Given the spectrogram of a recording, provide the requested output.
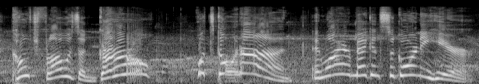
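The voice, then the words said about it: Alarmed, agitated voice. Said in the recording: “said in an alarming voice ... why are you talking like that?”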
